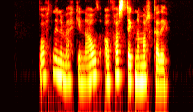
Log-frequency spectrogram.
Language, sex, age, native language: Icelandic, female, 40-49, Icelandic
